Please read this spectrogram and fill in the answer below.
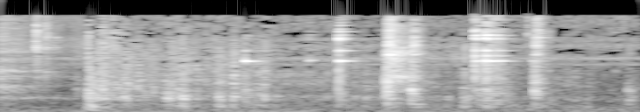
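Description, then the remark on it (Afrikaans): Ice-cold sparkling wine being poured into two glasses, heard as a run of bright glassy clinks and taps at an irregular rhythm, with a faint fizzing hiss between them and no voices. “vonkelwyn in twee glase. Ijskoue vonkelwyn.”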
